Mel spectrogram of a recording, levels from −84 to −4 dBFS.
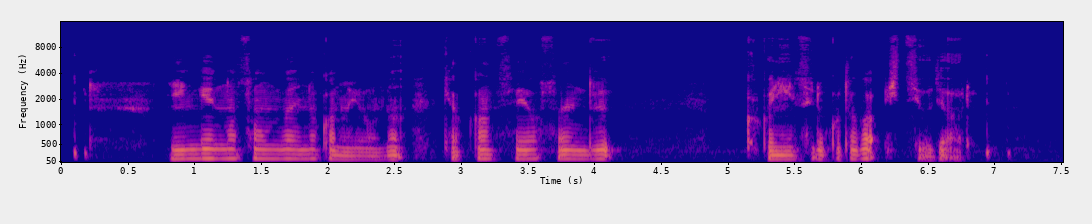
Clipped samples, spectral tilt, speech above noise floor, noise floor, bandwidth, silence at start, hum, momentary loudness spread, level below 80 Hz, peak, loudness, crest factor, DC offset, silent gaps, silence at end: under 0.1%; -6 dB/octave; 31 dB; -72 dBFS; 11.5 kHz; 0.1 s; none; 14 LU; -76 dBFS; -22 dBFS; -41 LUFS; 20 dB; under 0.1%; none; 0.55 s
